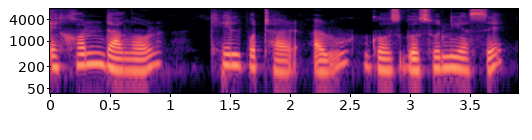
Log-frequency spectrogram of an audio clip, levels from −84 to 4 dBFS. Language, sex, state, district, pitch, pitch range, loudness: Assamese, female, Assam, Kamrup Metropolitan, 190 Hz, 170-220 Hz, -20 LUFS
